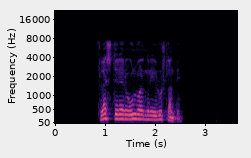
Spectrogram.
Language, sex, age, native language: Icelandic, male, 50-59, Icelandic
